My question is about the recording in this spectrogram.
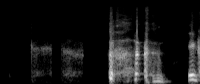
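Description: A man coughing or clearing his throat briefly, a little over a second in, after a moment of faint breathing.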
